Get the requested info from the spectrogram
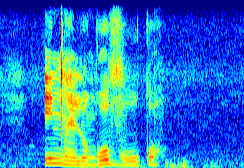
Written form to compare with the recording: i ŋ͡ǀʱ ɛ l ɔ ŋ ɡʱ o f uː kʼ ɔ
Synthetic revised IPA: i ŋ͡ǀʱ ɛ l ɔ ŋ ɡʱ o v uː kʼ ɔ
